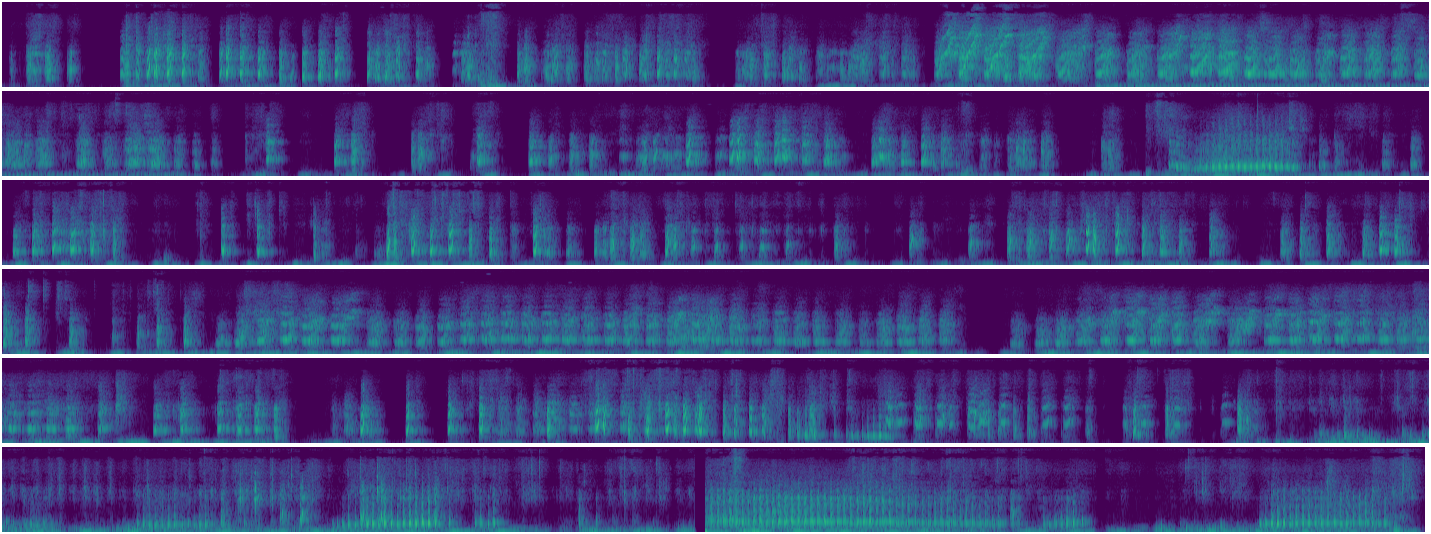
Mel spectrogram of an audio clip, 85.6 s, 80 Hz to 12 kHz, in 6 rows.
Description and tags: Guinea Pigs #2
Several guinea pig noises (squealing, purring, running around, breathing...) Recorded with mobile phone.
pigs, guinea, sniffing, sniff, purr, squeak, pig, noises, sound, squeal, noise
